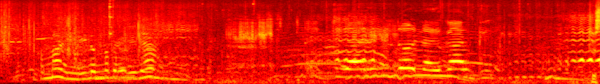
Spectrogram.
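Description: A woman's voice, then a herd of goats bleating, with several wavering calls overlapping from about three seconds in.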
